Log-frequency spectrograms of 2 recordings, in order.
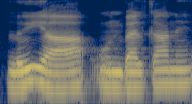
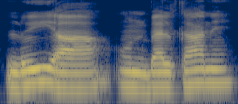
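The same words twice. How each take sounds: The two takes are said the same way.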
